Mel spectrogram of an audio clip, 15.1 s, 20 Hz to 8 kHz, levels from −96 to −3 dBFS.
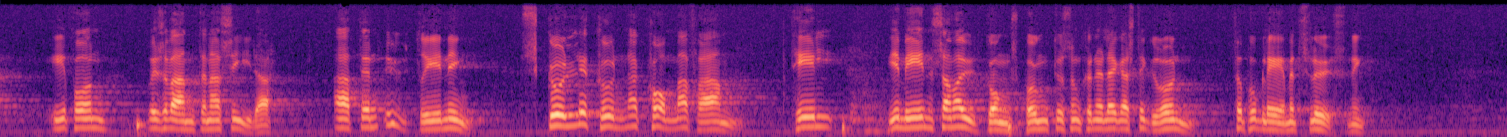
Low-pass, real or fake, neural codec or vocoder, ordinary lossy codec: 7.2 kHz; real; none; none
